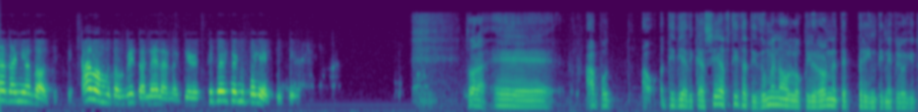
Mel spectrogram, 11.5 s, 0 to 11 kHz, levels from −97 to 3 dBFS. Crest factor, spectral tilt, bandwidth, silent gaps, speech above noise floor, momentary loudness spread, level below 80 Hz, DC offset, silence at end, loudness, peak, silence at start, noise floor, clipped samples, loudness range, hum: 22 dB; -7.5 dB/octave; 8 kHz; none; 45 dB; 17 LU; -74 dBFS; under 0.1%; 0.05 s; -27 LUFS; -6 dBFS; 0 s; -72 dBFS; under 0.1%; 11 LU; none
